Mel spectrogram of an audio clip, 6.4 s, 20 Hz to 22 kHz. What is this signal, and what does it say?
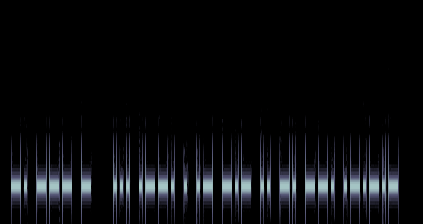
Morse code, heard as a keyed tone, about 25 wpm, 700 Hz. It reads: NOT SPEAKING.
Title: A Sound Of Thunder 25wpm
